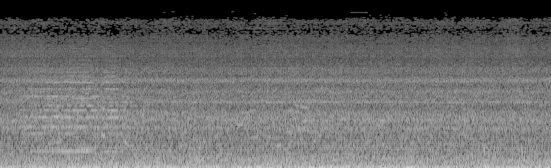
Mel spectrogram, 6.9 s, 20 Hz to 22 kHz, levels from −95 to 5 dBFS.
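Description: A recording of everyday sounds with generation loss throughout: textures swirl and turn hollow, and sharp attacks come out smeared rather than crisp. A spectrogram would show nothing above 16.5 kHz, with flickering holes and patchy, blocky noise filling the band below, while the waveform's transients look rounded off. The likely cause is repeated lossy MP3 coding, about three passes at a rate that points to 64 kbit/s, each re-quantising on a shifted frame grid so the damage stacks.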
